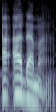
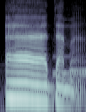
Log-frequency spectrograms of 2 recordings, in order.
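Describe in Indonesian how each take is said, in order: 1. Diawali dengan dua vokal hamzah yang terpisah. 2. Diawali dengan satu vokal panjang. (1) "Sebenarnya perkataan dia a Adama" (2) "So kita baca dengan Adama"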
